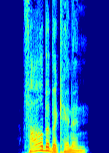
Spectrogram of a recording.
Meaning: 1. to follow suit 2. to show one's true colors, declare oneself 3. to nail one's colours to the mast, declare oneself 4. to come clean
- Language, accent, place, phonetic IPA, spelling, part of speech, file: German, Germany, Berlin, [ˈfaʁbə bəˈkɛnən], Farbe bekennen, phrase, De-Farbe bekennen.ogg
